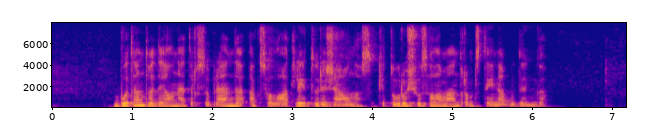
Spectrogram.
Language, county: Lithuanian, Vilnius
